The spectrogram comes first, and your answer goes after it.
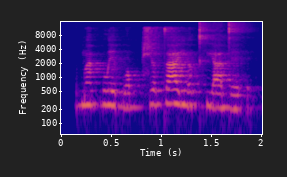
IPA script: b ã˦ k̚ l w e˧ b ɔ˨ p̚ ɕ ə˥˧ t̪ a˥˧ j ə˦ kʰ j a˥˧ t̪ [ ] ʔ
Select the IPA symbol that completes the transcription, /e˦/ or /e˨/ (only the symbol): e˨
